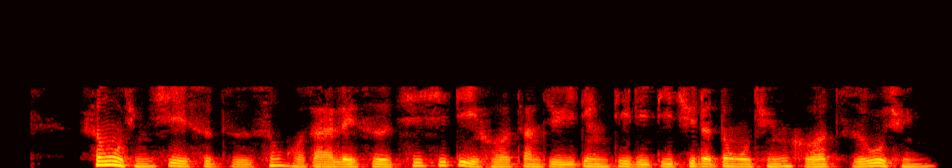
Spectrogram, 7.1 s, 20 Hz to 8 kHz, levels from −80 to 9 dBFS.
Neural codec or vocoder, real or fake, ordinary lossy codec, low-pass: none; real; AAC, 16 kbps; 7.2 kHz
